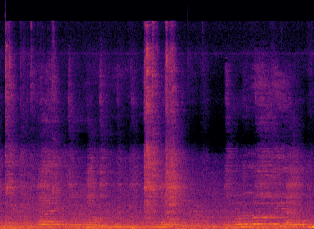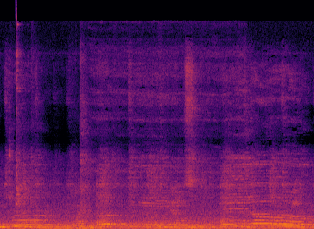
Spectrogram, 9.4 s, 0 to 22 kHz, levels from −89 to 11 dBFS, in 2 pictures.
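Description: No technical faults can be heard anywhere in the recording. The everyday sound comes through steadily, with nothing interrupting or disturbing it at any point.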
